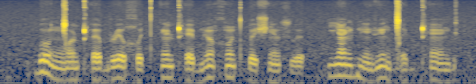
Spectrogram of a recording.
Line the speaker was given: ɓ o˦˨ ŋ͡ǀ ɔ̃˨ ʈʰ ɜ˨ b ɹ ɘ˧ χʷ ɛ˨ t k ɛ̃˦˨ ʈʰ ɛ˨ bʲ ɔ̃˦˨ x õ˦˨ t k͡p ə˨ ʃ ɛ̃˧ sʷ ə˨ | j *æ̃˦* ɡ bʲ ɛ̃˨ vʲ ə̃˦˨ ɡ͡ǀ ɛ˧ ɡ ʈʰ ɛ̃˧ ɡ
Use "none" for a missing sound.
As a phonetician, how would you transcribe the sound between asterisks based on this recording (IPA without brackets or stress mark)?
æ̃˦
